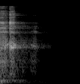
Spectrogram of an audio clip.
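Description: Beer glasses clinking in a toast over a strong, fruity, spiced beer. A bright glassy chink is followed by a fainter second touch, and both ring briefly before fading to silence within half a second.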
